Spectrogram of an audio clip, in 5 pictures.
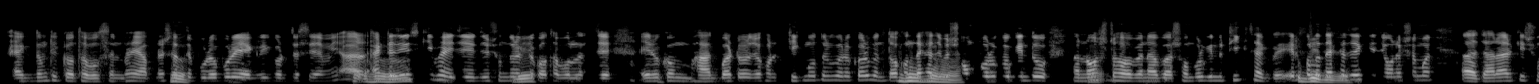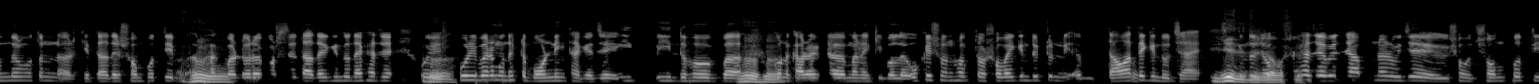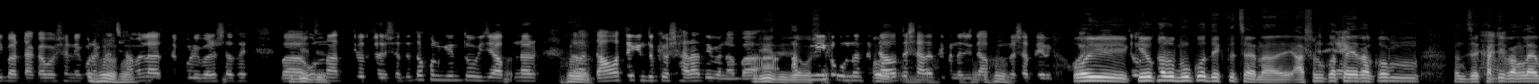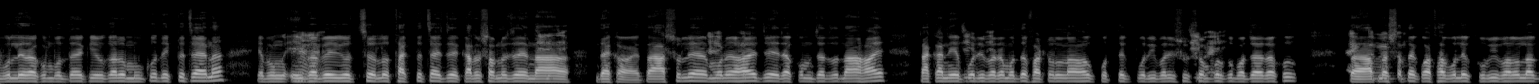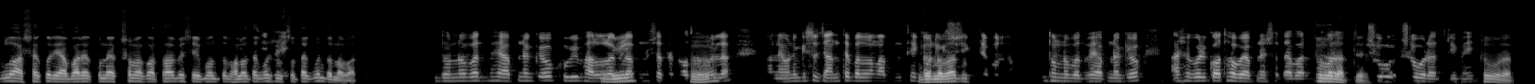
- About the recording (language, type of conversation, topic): Bengali, unstructured, টাকা নিয়ে পরিবারে ফাটল কেন হয়?
- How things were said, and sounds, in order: static; unintelligible speech; unintelligible speech; tapping; other background noise; unintelligible speech; unintelligible speech; "কথা" said as "কতা"; unintelligible speech; "ধন্যবাদ" said as "দন্নবাদ"; "বলে" said as "বইলা"; "ধন্যবাদ" said as "দন্নবাদ"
